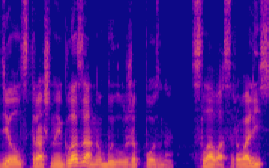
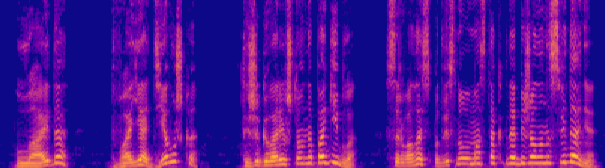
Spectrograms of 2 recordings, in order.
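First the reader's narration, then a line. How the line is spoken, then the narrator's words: Astonished exclamation. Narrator (Russian): пораженно воскликнула Таня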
